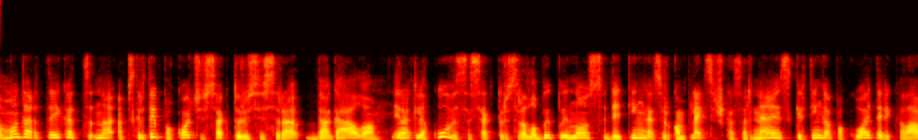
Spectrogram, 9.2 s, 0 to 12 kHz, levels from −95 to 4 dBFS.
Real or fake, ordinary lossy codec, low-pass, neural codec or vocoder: real; MP3, 96 kbps; 7.2 kHz; none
